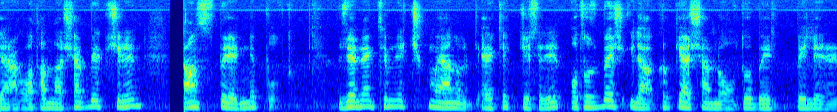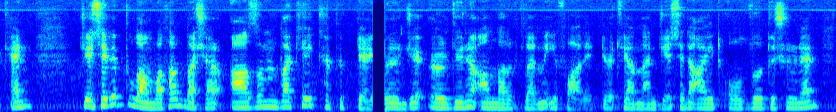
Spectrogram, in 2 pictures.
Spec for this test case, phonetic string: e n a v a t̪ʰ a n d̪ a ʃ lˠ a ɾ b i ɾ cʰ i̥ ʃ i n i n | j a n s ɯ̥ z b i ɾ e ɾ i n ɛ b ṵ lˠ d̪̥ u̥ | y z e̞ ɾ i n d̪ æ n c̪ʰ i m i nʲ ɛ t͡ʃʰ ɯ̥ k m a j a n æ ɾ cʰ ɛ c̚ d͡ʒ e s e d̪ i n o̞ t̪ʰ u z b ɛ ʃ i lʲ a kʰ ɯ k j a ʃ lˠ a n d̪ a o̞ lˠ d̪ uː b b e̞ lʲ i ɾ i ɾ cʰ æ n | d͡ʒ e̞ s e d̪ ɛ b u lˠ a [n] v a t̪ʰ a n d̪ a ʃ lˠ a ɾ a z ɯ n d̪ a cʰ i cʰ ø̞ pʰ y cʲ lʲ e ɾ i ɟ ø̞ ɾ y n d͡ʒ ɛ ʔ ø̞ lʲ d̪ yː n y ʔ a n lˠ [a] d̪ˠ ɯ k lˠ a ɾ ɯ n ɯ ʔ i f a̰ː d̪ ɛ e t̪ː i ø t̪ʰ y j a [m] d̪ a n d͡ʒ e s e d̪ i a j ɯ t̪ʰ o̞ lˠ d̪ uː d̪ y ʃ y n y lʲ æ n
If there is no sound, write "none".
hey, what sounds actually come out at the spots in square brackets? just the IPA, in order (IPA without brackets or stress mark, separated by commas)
n, a, n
